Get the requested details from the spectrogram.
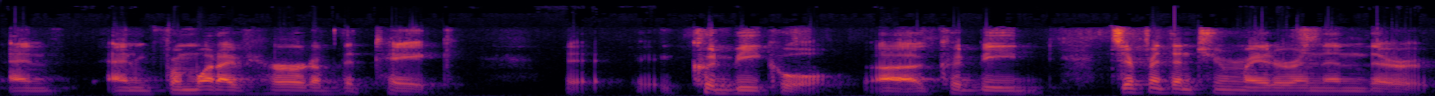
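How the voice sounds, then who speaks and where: On a casual film podcast, a male guest pushes his opinions with emphasis and repeated words. His voice is low and darkish, captured on a dull, lo-fi track.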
